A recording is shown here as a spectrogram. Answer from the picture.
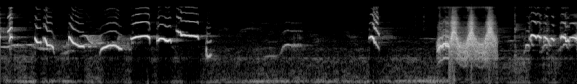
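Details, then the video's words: Oriental magpie-robin song for provoking other birds at home to respond: clear looping whistles and chips, a pause with faint low hum, then a loud harsh rasping burst and renewed whistling. "AUTO RESPON NGEPLONG GACOR KACER ANDA DIRUMAH"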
